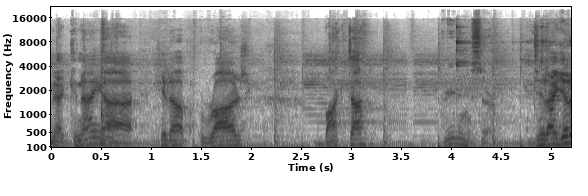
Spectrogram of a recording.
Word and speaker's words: Raj Bhakta: as you're pouring that, can I hit up Raj Bhakta? Greetings, sir. Did I get it right? Roughly. Oh, very good. How do you say it correctly then? Raj Bhakta.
